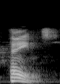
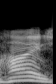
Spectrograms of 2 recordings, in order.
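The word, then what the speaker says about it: Haines: Hannes. H A I N E S. Ah. Oh, Hannes. Yeah. Do you know him? Well, there's a fellow named Hines used to fish.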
